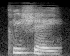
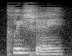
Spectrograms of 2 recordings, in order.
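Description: The two takes are said the same way.

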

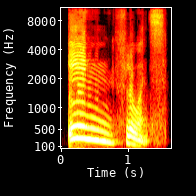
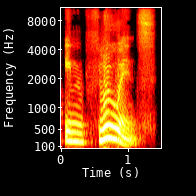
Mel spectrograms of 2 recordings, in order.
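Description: First: The stress is on the first syllable. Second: The stress is on the second syllable. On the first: The speaker calls it right. "In is your stressed, main stressed syllable" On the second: The speaker calls it wrong. "It's not influence"

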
